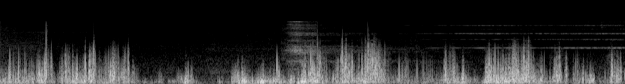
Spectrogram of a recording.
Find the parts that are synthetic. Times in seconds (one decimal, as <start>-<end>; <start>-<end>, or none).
none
